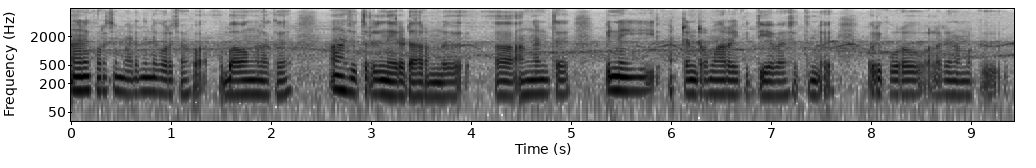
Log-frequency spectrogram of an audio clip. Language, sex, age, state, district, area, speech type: Malayalam, male, 18-30, Kerala, Kottayam, rural, spontaneous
